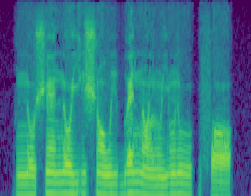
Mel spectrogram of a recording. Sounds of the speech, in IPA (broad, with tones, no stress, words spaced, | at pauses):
no˨ʃɛ̃˧no˧ ji˧ʃɔ̃˧wi˧bɛ˦ nɔ̃˧lũ˧jũ˦ ɾu˦ | fɔ˨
